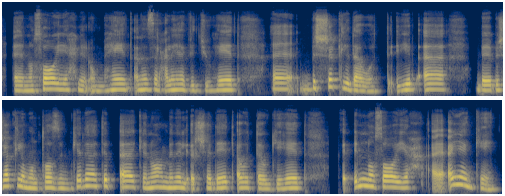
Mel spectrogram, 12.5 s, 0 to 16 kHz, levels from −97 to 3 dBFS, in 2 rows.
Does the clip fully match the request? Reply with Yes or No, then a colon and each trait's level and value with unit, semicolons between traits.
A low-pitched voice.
No: medium, 180 Hz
